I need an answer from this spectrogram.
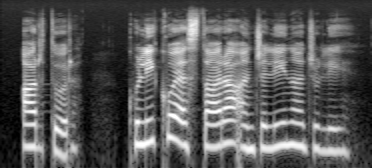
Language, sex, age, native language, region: Slovenian, female, 18-29, Slovenian, Drava region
